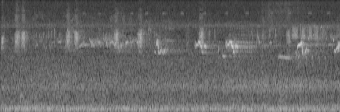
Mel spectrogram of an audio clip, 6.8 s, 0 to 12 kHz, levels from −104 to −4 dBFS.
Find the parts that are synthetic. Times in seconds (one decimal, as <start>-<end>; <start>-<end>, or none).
0.0-5.3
